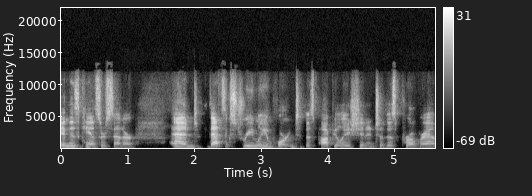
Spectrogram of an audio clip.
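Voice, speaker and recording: A woman speaks at a moderate pace in a medium-pitched voice. Her pitch varies in an ordinary way. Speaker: hospital administrator presenting a project. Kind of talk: presentation to a planning commission. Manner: halting, many restarts.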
